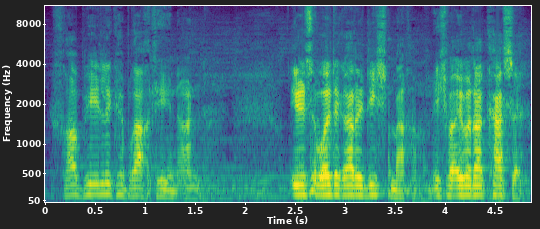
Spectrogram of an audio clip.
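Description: An actor playing a shaken innkeeper in a 1970s German radio crime drama. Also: male voice, on the high side, animated, moderate pace, sharp tone, reverberant, faint music behind. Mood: subdued, recounting. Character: innkeeper shaken after finding a lodger dead.

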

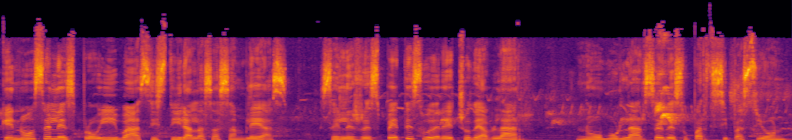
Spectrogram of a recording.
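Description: A woman's voice: medium pitch, unhurried, dark tone, slight background noise, close to an everyday voice. An actress playing an adult village woman, a patient, earnest activist recounting memories in a radio drama. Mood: moved, proud. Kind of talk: radio drama dialogue and narration.

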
